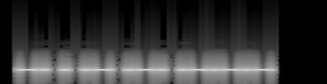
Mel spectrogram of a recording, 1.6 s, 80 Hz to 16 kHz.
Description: Morse code, heard as a keyed tone, about 44 wpm, 700 Hz. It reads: NEAR.
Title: Sentences from Top 300 Words 45wpm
